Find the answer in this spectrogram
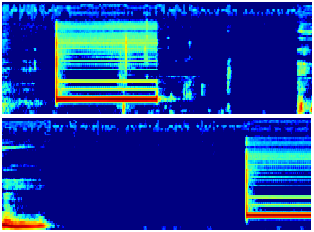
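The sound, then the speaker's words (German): A telephone busy tone after the called person rejects the call: two steady, buzzy one-second beeps separated by a long gap, with a brief muffled low thump in between. The tones are clear, as if heard through a handset. “Aber es geht doch ganz schön schnell an, ob er uns wegdrückt.”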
